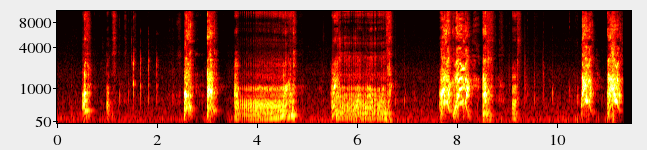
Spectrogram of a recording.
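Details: Indoor French Bulldog puppy demanding that its owner get out of the bath, barking over and over: sharp single barks, two long drawn-out harsh growling bursts of about a second each, then more rapid barks in pairs.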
